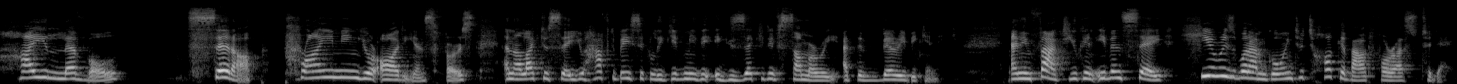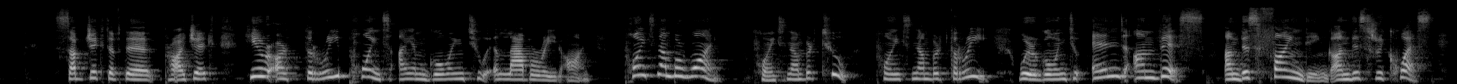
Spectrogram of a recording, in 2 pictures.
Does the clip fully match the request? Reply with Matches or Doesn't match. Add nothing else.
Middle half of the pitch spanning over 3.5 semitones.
Matches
